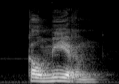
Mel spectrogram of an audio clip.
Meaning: 1. to become calm, to calm down 2. to cause to become calm, to calm down
- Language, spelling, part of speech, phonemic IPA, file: Dutch, kalmeren, verb, /kɑlˈmeː.rə(n)/, Nl-kalmeren.ogg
